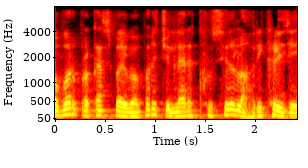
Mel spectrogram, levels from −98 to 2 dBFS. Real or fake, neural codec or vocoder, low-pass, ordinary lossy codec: fake; codec, 16 kHz, 6 kbps, DAC; 7.2 kHz; none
